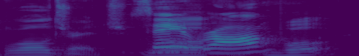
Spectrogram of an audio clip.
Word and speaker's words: Wooldridge: said it quick Wooldridge you literally pronounce every letter in the name Wooldridge Woolridge oh yeah Wooldridge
